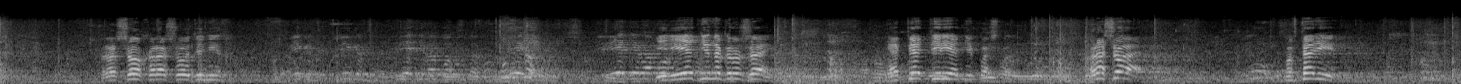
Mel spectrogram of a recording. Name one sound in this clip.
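Spectators shout loudly in bursts in a large echoing hall.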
